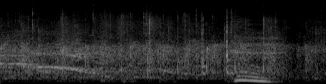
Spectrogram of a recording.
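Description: An audience claps for a band steadily and fairly loudly for a few seconds, a dense wash of applause, with a couple of falling whoops or cheers rising briefly above it.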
